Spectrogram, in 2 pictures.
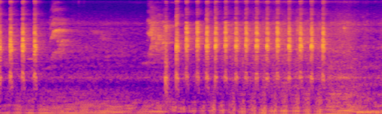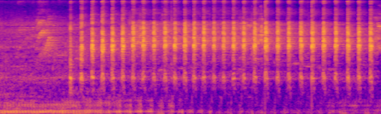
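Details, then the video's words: Common cicadabird in full song for training lovebirds: rapid, evenly pulsed buzzy notes at about three to four per second, in long runs, with a low engine and motorcycle rumble underneath for much of the clip. "TENGKEK BUTO gacor"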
